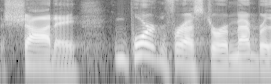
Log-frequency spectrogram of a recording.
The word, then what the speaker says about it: Sadè: My apologies to Mara calling her Marisade a few times. It's me Shade. It's spelled S A D but pronounced Shade.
